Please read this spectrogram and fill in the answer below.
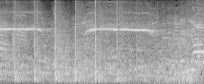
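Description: A protest crowd with two long, steady blasts on a high-pitched whistle, one at the start and a longer one from about two seconds in. Sharp cracks beat through it about two to three times a second. Voices rise into a chant near the end.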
